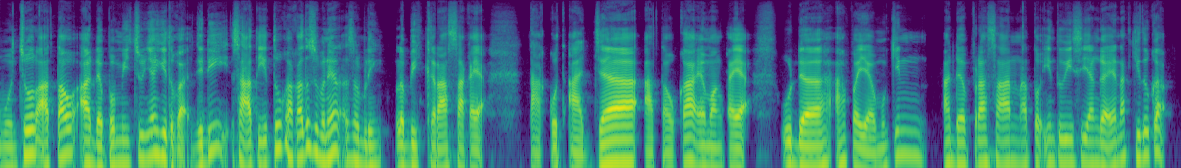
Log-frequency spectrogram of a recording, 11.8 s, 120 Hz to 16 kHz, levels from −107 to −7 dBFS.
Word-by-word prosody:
muncul 110 +12 +1
atau 175 +4 +3
ada 130 -4 +3
pemicunya 135 +7 -3
gitu, 165 - 0
Kak? - - -1
Jadi 145 - -4
saat 130 -5 +1
itu, 130 +11 -2
Kakak, 160 -5 +1
tuh 225 - 0
sebenernya 190 +2 0
seblih 125 -6 -3
lebih 120 -1 -2
kerasa 110 -1 0
kayak 105 0 -2 0.4
takut - - -4
aja 120 +10 +7
atau 95 -1 -4
kah 145 +9 +2
emang 110 -2 -1
kayak 110 -1 0 0.3
udah 120 -1 +3
apa 130 -1 -4
ya, 105 -3 +1
mungkin 170 - -6 0.2
ada 130 -1 -1
perasaan 135 0 -1
atau 135 0 -5
intuisi 135 0 -4
yang 130 - -2
gak 125 - +1
enak 155 - -3
gitu, 170 +1 -4
Kak? - - -2
130 Hz, 180 wpm, -23 LUFS, 115-150 Hz, 0.4 s, aja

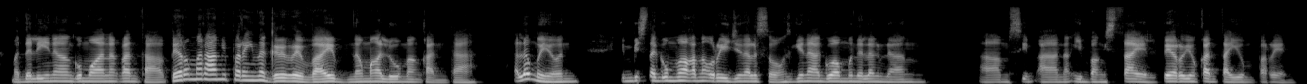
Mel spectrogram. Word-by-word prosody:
madali 135 +4 0
na 145 0 0
ngang 145 -1 -2
gumawa 140 -1 +2
ng 140 - -2
kanta 130 -6 -1 0.2
pero 195 +6 +5
marami 235 -1 +4
pa 215 - +2
ring 195 -1 +2
nagre-revive 140 - +4
ng 125 +2 -2
mga 135 +1 +2
lumang 120 -2 -2
kanta, 100 -1 -6 0.3
alam 245 -3 +3
mo 155 - +3
'yon? 125 0 -1 0.5
Imbes 165 +3 -5
na 175 - +2
gumawa 170 0 +2
ka 165 - -3
ng 160 - 0
original 140 -1 0
songs, 115 -2 -5
ginagawa 145 +1 +1
mo 140 0 -5
nalang 130 -2 -3
ng, 115 0 -6 0.7
um, 110 +1 -8
sim 120 +3 -10
ah, 115 0 -5
ng 115 - -8
ibang 120 -1 -6
style, 115 -2 -1
pero 140 +5 +3
yung 135 -1 0
kanta 125 -4 -1
yun 110 -1 -6
pa 110 +2 -11
rin. 95 -4 -9
135 Hz, 190 wpm, -22 LUFS, 115-145 Hz, 0.7 s, pero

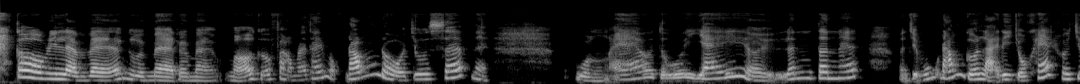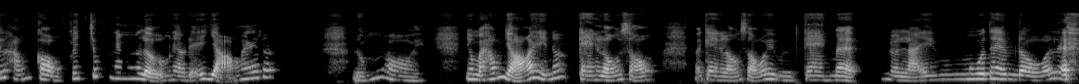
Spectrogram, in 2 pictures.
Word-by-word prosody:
Có 335 -1 +7
hôm 285 -4 +6
đi 255 -1 +3
làm 210 -6 +4
về 190 -1 +3
á, 225 - +2
người 220 -8 -3
mệt 185 -2 +2
rồi 180 0 -3
mà 175 -2 -5 0.2
mở 170 +7 +1
cửa 220 - -4
phòng 240 -7 -5
lại 205 +1 -6
thấy 280 +2 -4
một 350 -1 -7
đống 265 +8 +4
đồ 220 -10 +1
chưa 240 +2 0
xếp 300 +9 +1
nè, - - -6 0.9
quần 170 -3 -5
áo, 230 -6 -3
túi 155 +2 -1
giấy 285 - +2
rồi 185 -2 -2
linh 280 +4 -4
tinh 285 -1 +2
hết, 310 +4 -2 0.4
mình - - -8
chỉ 460 - +1
muốn 450 - -5
đóng - - +3
cửa 235 - +4
lại 245 -1 +3
đi 225 +1 +1
chỗ 185 - +1
khác 315 - +1
thôi 250 -1 0
chứ 305 - -2
hổng 230 +7 -6
còn 230 -5 +4
một 180 - -11
cái 270 0 -5
chút 365 - -3
năng 265 -3 -3
lượng 205 - +3
nào 200 -2 -3
để 195 - -3
dọn 240 -1 +2
hết 255 +4 -1
á. 335 - -1 0.8
Đúng 185 - -8 0.2
rồi, 185 -7 -5 0.4
nhưng 245 -2 +1
mà 210 - +4
hổng 260 +9 +2
dọn - - +8
á - - +7
thì 240 - +1
nó 295 +8 -3
càng 210 -2 0
lộn 195 +2 +2
xộn, 245 - -1 0.4
mà - - -8
càng 205 -3 -1
lộn 180 +1 -1
xộn - - +1
đó 215 - 0
thì 240 - +1
mình 190 -3 -9
càng 200 -1 -3
mệt, 195 -1 +3 0.3
rồi 230 -6 -5
lại 185 +3 -1
mua 235 +3 0
thêm 245 -3 +1
đồ 200 -4 +2
á 215 +4 0
là 260 -5 +6
230 Hz, 220 wpm, -25 LUFS, 195-265 Hz, 0.9 s, dọn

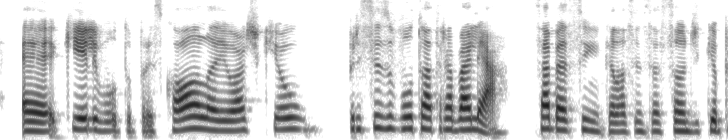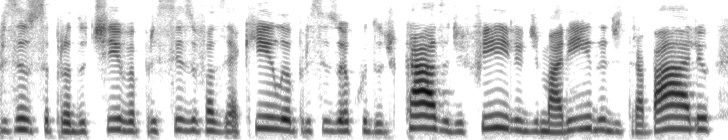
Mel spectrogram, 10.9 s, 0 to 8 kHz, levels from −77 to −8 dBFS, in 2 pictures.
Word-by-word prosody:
eh, 200 -1 +2
que 255 -1 -5
ele 235 -1 +5
voltou 200 -1 -9
pra - - -8
escola, 235 +1 +2
eu 210 - -1
acho 220 0 -3
que 240 - -8
eu 240 -1 -3 0.3
preciso 255 +2 -5
voltar 250 0 +1
a - - -1
trabalhar. 230 -7 +1 0.2
Sabe, 250 -2 +3
assim, 220 -1 -3
aquela 185 0 -4
sensação 195 +1 -5
de 185 - -9
que 215 - -3
eu - - 0
preciso 215 +1 -3
ser 215 -1 -6
produtiva, 195 +3 -2
eu - - -7
preciso 205 +2 -8
fazer 195 -2 -4
aquilo, 250 +1 +1
eu 220 - +2
preciso 205 0 -8
Eu 200 - -2
cuido 200 -3 -10
de 180 - -10
casa, 260 -5 +8
de 185 -1 -9
filho, 255 0 -1
de 195 0 -8
marido, 220 +6 0
de 185 -2 -9
trabalho, 240 +8 +3
215 Hz, 220 wpm, -24 LUFS, 195-240 Hz, 0.3 s, casa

